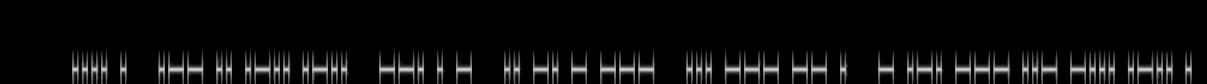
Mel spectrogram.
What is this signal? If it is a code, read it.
Morse code, heard as a keyed tone, about 25 wpm, 700 Hz. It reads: HE WILL GET INTO SOME TROUBLE
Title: Sentences from Top 1500 Words 25wpm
